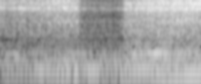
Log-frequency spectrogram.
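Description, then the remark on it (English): The horn of a car driving behind blares in a long, steady, loud blast over the rumble of a running engine, dipping briefly in the middle before sounding again at full strength. “He's blowing his horn.”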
